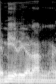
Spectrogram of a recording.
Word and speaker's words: Emilia-Romagna: Right, guys, as we approach the end of the formation lap around the Emilia-Romagna Grand Prix, I have to kind of do it in that Italian accent, otherwise you pronounce it like an idiot.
